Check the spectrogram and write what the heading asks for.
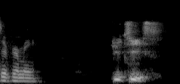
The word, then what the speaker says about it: Buttice: Please pronounce it for me. Buttice. Buttice.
